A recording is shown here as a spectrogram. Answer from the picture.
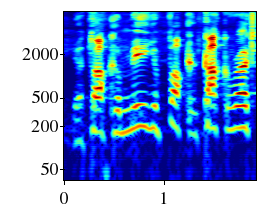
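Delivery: attempted tough guy voice that misses. Opening a movie talk, trying a Tony Montana impression. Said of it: "I can't do a good Tony Montana".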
